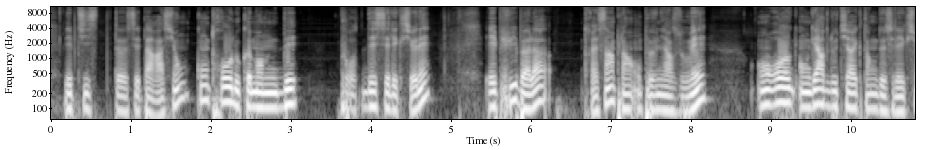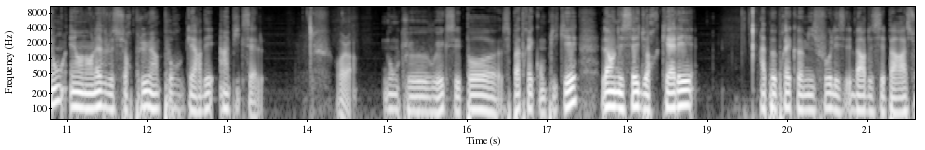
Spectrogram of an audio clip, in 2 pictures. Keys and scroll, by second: 3.6 super+d, 6.7 super++, 11.1 BackSpace, 15.3 Right, 17.4 Up, 17.7 Right, 18.0 Left, 18.4 Down.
